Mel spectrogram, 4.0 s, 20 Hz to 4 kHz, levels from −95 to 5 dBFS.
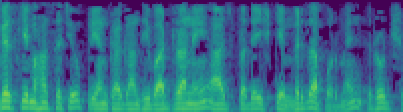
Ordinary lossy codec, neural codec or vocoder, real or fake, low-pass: none; none; real; 3.6 kHz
